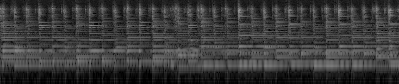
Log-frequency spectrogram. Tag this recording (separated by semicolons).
synth; original-music; free; bass; drum-beat; Folk; rock; guitar; voice; piano; percussion; drums; loop; loops; acoustic-guitar; beat; vocal-loops; harmony; sounds; melody; indie; whistle; samples; acapella; Indie-folk; looping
